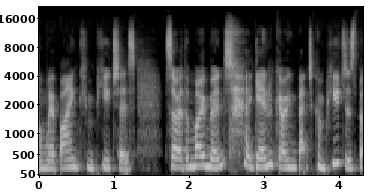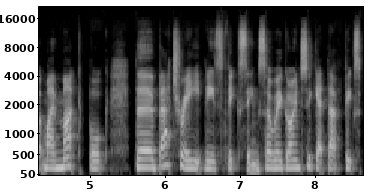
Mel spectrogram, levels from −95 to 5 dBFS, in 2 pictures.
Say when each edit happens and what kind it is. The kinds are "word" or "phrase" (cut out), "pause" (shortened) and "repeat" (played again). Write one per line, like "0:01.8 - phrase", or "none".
0:06.5 - word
